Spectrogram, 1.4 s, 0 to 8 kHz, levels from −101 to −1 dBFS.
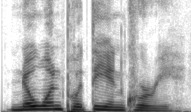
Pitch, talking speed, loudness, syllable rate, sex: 185 Hz, 210 wpm, -16 LUFS, 6.2 syllables/s, female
